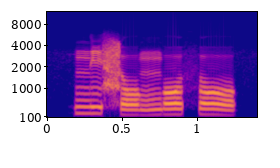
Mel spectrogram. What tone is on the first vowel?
falling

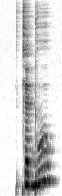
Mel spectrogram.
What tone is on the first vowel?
low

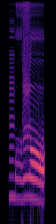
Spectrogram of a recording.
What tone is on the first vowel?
low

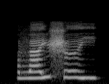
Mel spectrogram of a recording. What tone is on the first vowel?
rising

